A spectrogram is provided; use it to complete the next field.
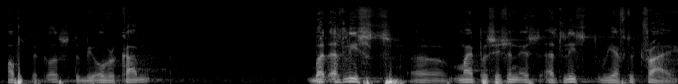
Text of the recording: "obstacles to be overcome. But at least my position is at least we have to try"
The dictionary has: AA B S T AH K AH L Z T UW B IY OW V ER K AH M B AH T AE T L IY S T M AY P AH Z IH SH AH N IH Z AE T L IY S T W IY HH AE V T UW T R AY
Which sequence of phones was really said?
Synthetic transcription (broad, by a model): AA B S T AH K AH L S T UW B IY OW V ER K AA M B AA T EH T L IY S T M AY P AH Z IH SH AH N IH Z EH T L IY S T W IY HH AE F T UW T R AY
